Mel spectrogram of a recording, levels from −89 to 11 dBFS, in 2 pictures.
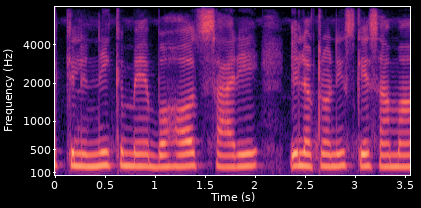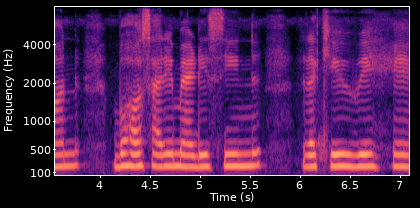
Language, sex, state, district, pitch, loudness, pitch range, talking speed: Hindi, female, Jharkhand, Deoghar, 210 Hz, -15 LUFS, 205-220 Hz, 110 wpm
